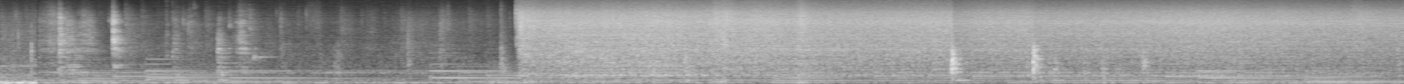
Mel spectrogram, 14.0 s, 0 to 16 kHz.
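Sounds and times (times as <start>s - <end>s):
water hissing on hot stones: 5.2s - 14.0s.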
